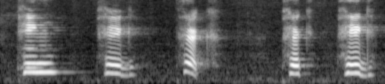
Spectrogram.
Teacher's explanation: can you hear that vowel getting higher and higher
